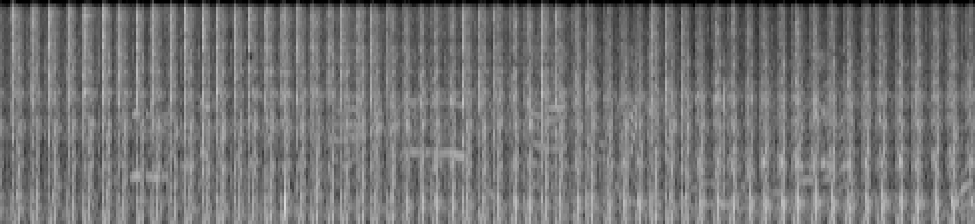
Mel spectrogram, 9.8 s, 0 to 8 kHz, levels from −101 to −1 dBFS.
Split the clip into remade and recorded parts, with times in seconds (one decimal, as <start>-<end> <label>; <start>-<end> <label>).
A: 0.0-9.8 recorded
